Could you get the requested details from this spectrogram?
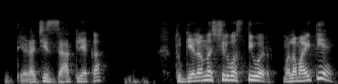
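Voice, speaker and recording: A man's voice: sits high, very animated, fast, breathy edge, voice pushed up, exaggerated voice. Man doing a furious, contemptuous village official. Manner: shouting insults, contemptuous. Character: arrogant angry male village official, abusive.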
